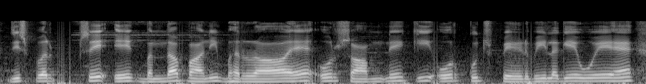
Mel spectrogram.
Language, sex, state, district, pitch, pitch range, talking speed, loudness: Hindi, male, Uttar Pradesh, Shamli, 150 Hz, 135-160 Hz, 175 wpm, -16 LUFS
